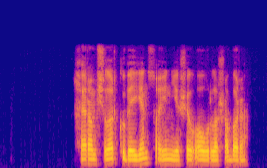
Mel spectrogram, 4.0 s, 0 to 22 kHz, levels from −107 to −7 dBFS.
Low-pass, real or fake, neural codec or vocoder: 7.2 kHz; real; none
